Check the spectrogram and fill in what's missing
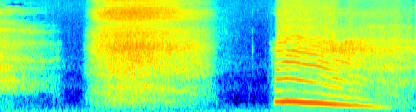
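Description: A deep breath during a yoga session: a long soft airy inhale, a pause, then a loud voiced sighing exhale that falls in pitch, close to the microphone.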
